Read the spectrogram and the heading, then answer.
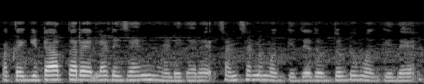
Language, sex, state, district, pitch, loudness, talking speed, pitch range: Kannada, female, Karnataka, Chamarajanagar, 195 Hz, -19 LUFS, 200 wpm, 180-205 Hz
